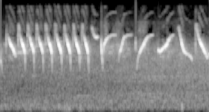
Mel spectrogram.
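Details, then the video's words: Canary song with good melodic turns, used as a tutor recording for young birds: a fast run of bright downslurred notes about eight per second, then slower rising and falling whistled slurs, over faint low background hum. "KENARI cengkok bagus cocok untuk MASTERAN PAUD"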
